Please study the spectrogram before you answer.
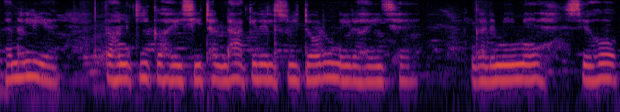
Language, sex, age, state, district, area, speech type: Maithili, female, 30-45, Bihar, Muzaffarpur, urban, spontaneous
